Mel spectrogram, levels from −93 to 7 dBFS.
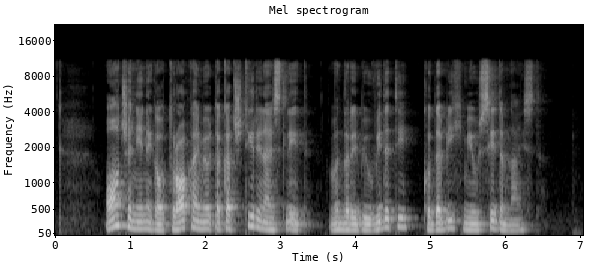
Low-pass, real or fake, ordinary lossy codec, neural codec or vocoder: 10.8 kHz; real; none; none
